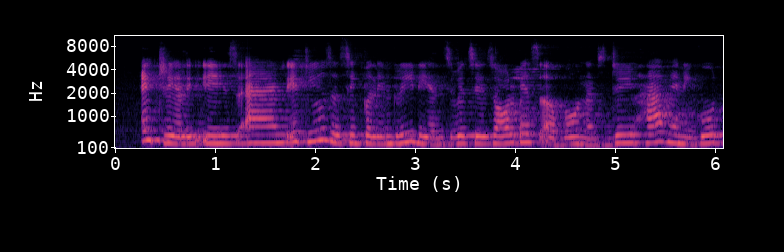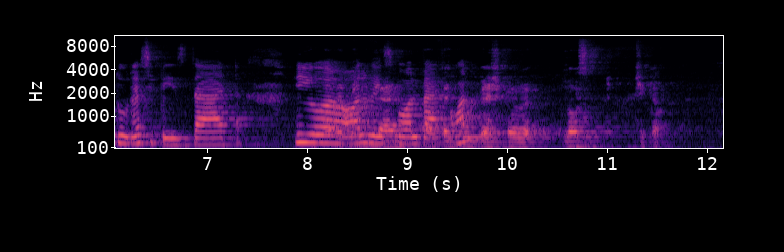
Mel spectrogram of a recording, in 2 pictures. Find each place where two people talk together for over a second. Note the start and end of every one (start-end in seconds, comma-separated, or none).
8.2-9.7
